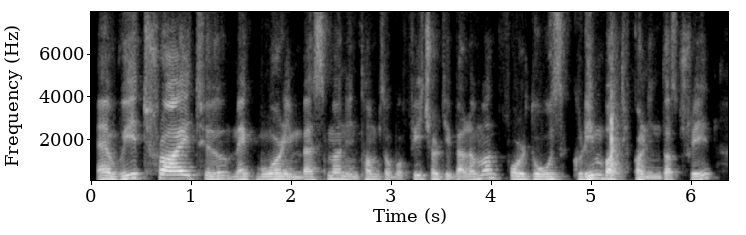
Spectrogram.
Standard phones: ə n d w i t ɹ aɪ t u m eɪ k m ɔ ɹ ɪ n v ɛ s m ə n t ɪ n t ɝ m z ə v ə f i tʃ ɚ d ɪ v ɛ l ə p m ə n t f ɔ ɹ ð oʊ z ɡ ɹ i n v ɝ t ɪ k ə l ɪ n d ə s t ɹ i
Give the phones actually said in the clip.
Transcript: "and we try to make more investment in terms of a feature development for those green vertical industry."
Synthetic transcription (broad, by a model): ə n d w i t ɹ aɪ t u m eɪ k m ɔ ɹ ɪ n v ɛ s m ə n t ɪ n t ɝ m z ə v ə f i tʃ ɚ d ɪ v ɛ l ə p m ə n t f ɔ ɹ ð oʊ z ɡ ɹ i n b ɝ t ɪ k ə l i n d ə s t ɹ i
